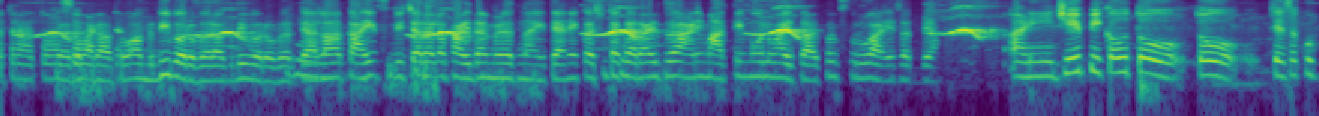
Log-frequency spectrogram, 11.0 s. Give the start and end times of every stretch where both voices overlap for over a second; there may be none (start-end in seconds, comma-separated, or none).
none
